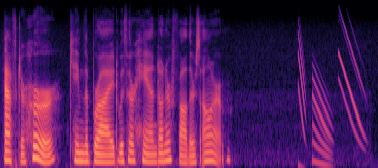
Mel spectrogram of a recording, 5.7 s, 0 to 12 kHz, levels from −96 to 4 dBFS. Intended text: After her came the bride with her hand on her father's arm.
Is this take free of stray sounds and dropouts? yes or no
no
